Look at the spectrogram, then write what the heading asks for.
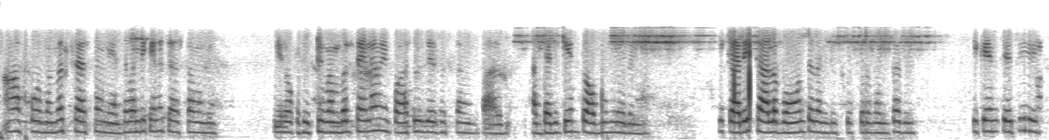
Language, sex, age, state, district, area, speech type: Telugu, female, 45-60, Andhra Pradesh, Vizianagaram, rural, conversation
